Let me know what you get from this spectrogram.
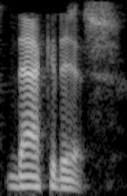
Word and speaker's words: Natchitoches: Natchitoches is pronounced Natchitoches.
